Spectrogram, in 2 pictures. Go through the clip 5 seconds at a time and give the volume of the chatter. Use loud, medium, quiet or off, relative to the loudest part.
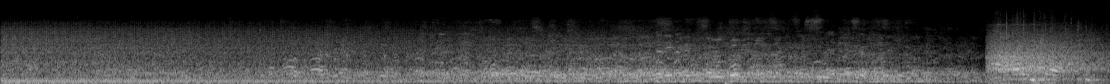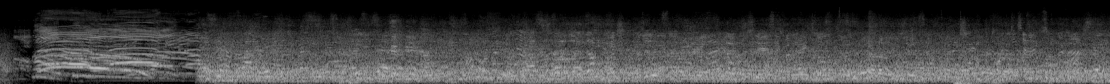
medium, loud, loud, loud, loud.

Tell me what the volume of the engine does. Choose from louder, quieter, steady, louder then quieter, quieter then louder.
quieter.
